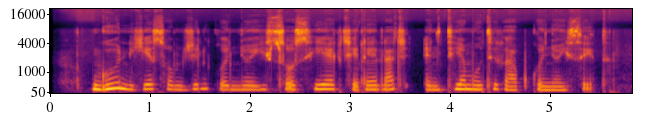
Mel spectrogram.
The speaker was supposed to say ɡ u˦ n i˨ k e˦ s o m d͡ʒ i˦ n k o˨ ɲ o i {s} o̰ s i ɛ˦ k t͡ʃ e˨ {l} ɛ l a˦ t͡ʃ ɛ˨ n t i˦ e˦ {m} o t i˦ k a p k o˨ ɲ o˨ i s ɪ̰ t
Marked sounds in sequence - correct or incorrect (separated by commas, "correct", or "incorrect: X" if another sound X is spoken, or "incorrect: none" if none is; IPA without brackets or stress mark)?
correct, correct, correct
